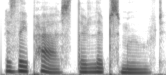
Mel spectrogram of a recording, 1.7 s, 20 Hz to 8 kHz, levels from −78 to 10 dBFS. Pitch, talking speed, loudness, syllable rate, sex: 150 Hz, 215 wpm, -18 LUFS, 5.1 syllables/s, female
